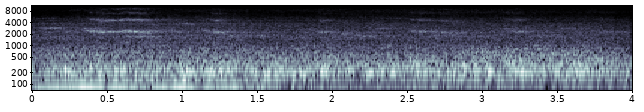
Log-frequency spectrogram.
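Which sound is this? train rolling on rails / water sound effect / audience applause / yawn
train rolling on rails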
